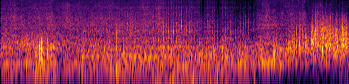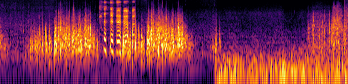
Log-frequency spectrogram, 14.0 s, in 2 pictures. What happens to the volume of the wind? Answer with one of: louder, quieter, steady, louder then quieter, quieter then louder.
louder then quieter.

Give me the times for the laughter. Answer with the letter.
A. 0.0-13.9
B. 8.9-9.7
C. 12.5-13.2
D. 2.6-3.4
B.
